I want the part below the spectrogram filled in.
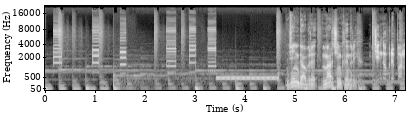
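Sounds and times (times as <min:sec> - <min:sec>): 
electronic telephone beeps and chimes as a call goes out: 0:00.2 - 0:00.4, 0:01.0 - 0:01.7, 0:02.4 - 0:04.7
speech: 0:04.9 - 0:07.1.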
